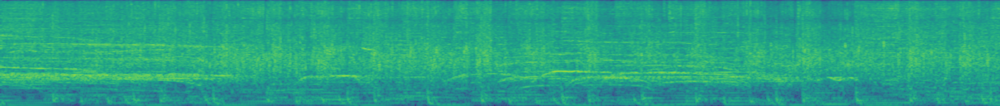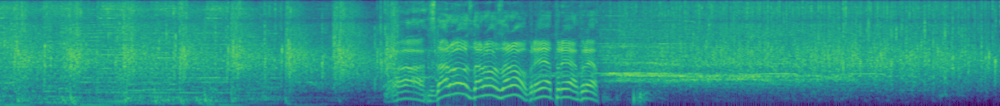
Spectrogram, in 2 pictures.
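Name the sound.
audience applause and cheering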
